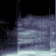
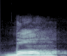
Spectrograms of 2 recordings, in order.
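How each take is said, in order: First: बॉम्ब with the final b sounded; wrong reading of bomb. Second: बॉम्ब as "bom", low, ending on m; correct bomb. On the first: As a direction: release a clear b after the m in बॉम्ब. (बॉम्ब, आख़िरी ब बोलकर गलत उच्चारण) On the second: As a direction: say बॉम्ब with the final B silent. (बॉम्ब को "बॉम" बोलें) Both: Shown as a demonstration. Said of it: "बॉम्ब नहीं".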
